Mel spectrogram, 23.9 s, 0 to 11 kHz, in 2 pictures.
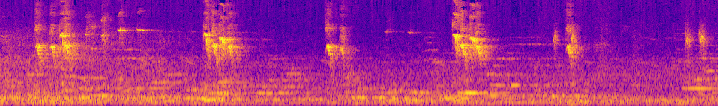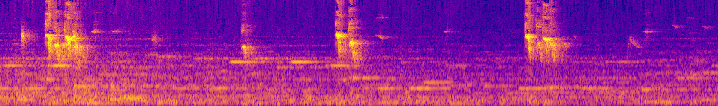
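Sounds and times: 
low murmur of voices in a park: 0.0 - 19.3
birds chirping and squawking in a park: 0.0 - 23.9
general outdoor hum in a park: 0.0 - 23.9.

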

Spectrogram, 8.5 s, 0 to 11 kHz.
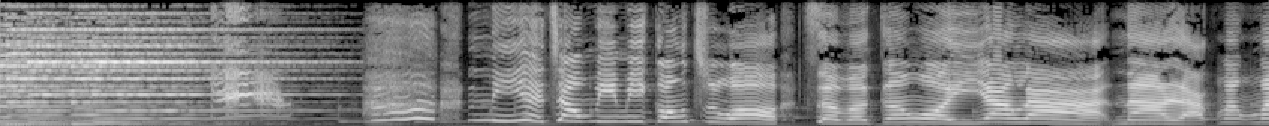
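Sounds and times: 
soft music: 0.0 - 8.4
small kitten meowing: 1.4 - 2.0
speech: 5.2 - 8.4.

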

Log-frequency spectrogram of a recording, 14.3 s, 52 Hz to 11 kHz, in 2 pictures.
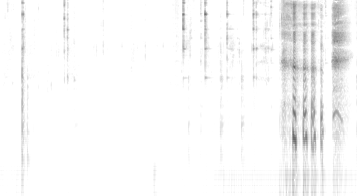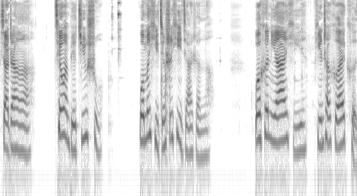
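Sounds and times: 
bowls and chopsticks clinking during a meal: 3.5 - 5.6, 9.2 - 10.7
speech: 5.8 - 9.2, 9.9 - 11.4, 12.2 - 14.2.

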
